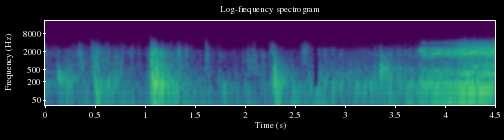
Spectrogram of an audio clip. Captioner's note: door slamming; engine rumbling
